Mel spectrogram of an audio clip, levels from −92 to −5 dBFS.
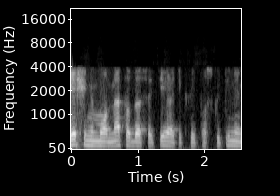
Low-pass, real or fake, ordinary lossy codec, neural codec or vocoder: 9.9 kHz; real; AAC, 64 kbps; none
